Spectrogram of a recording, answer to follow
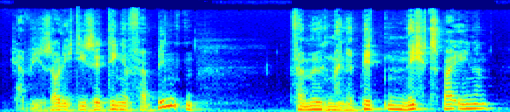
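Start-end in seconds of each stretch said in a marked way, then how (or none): none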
